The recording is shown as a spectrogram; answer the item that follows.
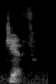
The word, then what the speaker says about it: GIF: on this decade-long debate both gif and the peanut butter are pronounced jiff so yeah confusing too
